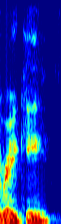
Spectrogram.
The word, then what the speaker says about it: Reiki: Some people say Reiki, some people say Reiki.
